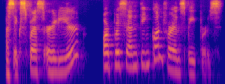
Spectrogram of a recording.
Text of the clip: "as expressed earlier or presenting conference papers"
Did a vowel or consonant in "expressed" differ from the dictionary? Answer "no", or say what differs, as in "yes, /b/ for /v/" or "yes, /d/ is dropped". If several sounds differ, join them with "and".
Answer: no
